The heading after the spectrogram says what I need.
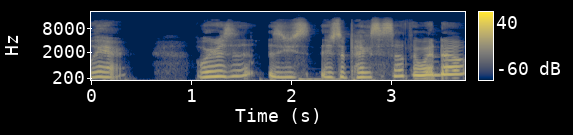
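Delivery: acted groggy, soft, high, half-awake mumble. Retelling answering the roommate at four in the morning: imitating own tired reply. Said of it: "And then I was so tired".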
